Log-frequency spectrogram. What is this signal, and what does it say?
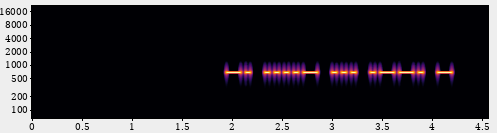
Morse code, heard as a keyed tone, about 25 wpm, 700 Hz. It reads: N4SPT
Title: USA Call Signs - 5 Characters - Repeated 2x - 25wpm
